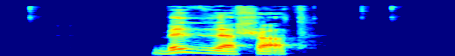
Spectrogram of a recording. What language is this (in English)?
Bashkir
